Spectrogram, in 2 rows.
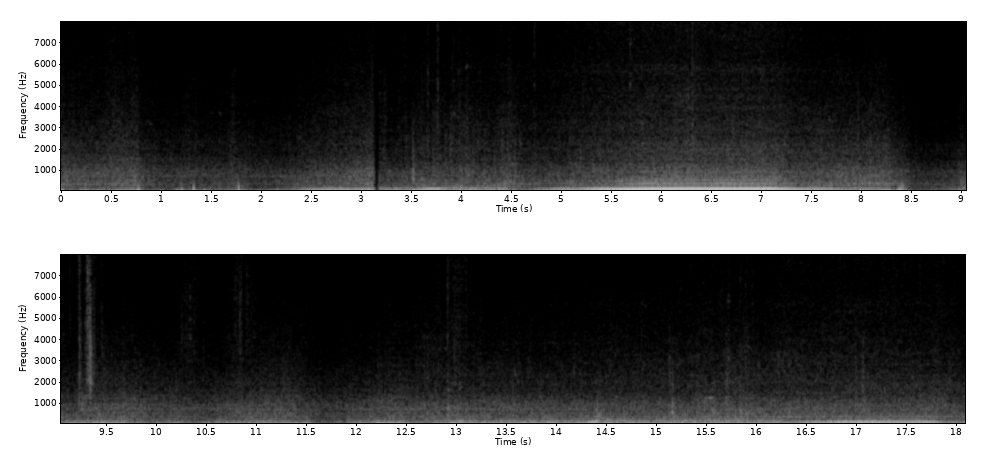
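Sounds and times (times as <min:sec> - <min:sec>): car engine drone from inside cabin: 0:00.0 - 0:18.0.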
